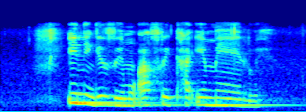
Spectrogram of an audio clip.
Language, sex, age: Zulu, female, 18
